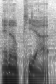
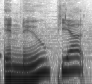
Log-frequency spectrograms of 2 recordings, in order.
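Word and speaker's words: Iñupiat: It's not Inuit for this tribe that's mentioned in the show. The proper pronunciation is Inupiat. All right. Or Inupiat, I believe.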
